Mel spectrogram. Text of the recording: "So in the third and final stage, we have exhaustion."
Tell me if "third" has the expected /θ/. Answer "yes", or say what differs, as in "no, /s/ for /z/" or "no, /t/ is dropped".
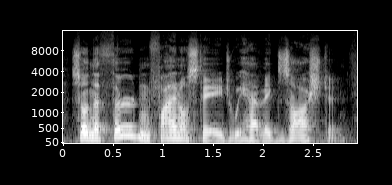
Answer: yes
